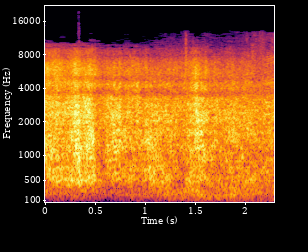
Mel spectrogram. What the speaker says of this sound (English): Now I'm listening for that turbojet because he's down low and coming in hot from the right.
